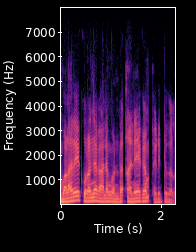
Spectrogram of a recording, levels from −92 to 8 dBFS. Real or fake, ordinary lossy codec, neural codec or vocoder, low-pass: real; Opus, 24 kbps; none; 7.2 kHz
